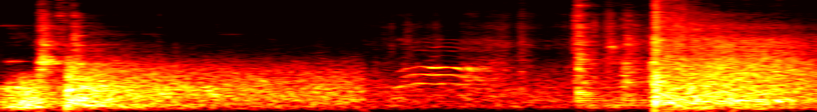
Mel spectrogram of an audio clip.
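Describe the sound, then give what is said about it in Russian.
Ukrainian artillery guns fire in heavy, booming blasts: one near the start and two more close together near the end, with a rumbling roar between them and a brief faint voice in the middle. “Главная задача сейчас украинских артиллеристов – стрелять максимально быстро и максимально точно.”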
